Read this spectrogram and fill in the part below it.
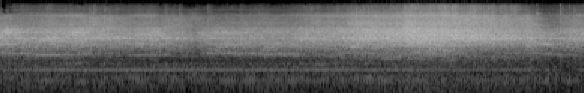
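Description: A toy car's small electric motor whirs as it drives across a smooth floor.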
